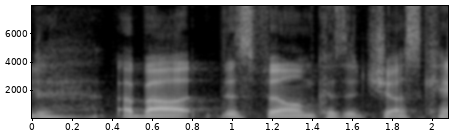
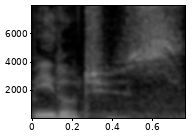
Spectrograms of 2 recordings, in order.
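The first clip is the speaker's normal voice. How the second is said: whispered, very breathy; 3 semitones higher, 17 dB quieter than usual. Answering a request for an impression of Winona Ryder saying Beetlejuice. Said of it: "you can do better than that".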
